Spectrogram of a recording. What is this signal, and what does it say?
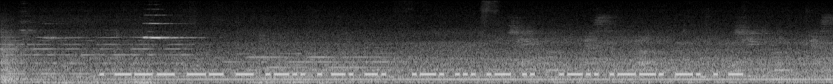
Morse code (Hebrew alphabet), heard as a keyed tone, hand-sent with a bug key, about 30 wpm, 480 Hz, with the noise of a subway station. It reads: והמתלונן רשאי לפנות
